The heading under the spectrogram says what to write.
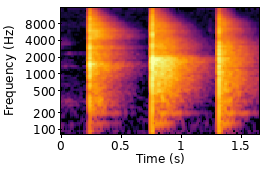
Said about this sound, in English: You need a round of applause right then.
